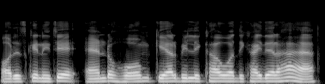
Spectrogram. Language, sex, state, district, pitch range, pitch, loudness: Hindi, male, Jharkhand, Garhwa, 140-150 Hz, 145 Hz, -11 LUFS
